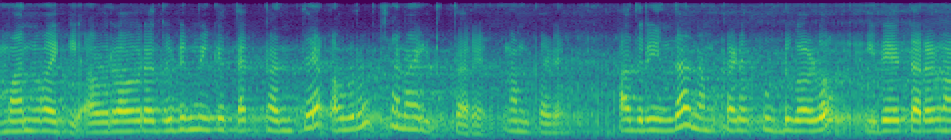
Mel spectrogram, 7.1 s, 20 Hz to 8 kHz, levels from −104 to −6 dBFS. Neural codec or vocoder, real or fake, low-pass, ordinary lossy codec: vocoder, 22.05 kHz, 80 mel bands, HiFi-GAN; fake; 7.2 kHz; none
